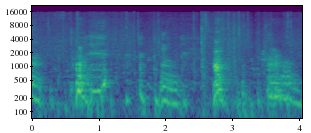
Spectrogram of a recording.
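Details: A young corgi puppy, two weeks with her owner in March 2020, gives short, high yapping barks in bursts at a Swiffer WetJet floor mop she dislikes, with a person speaking nearby.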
